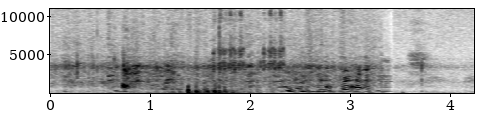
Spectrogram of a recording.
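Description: Men's voices on a training pitch, calling out and laughing, with a brief run of loud thumps about a second and a half in.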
